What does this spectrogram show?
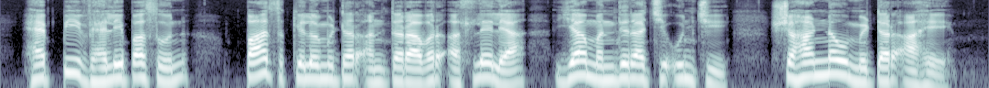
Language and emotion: Marathi, neutral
